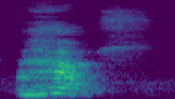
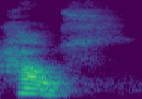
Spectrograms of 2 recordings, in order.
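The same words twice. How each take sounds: First: "House" said haws again, rising, ending on the S; silent final e. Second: "house" said haws, no final e sound; silent final e. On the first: Teacher repeats house for students, ending on the S. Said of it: "nós vamos pronunciar como". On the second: Teacher shows students house ends on the S. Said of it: "ele não é pronunciado". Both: Shown as a demonstration.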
